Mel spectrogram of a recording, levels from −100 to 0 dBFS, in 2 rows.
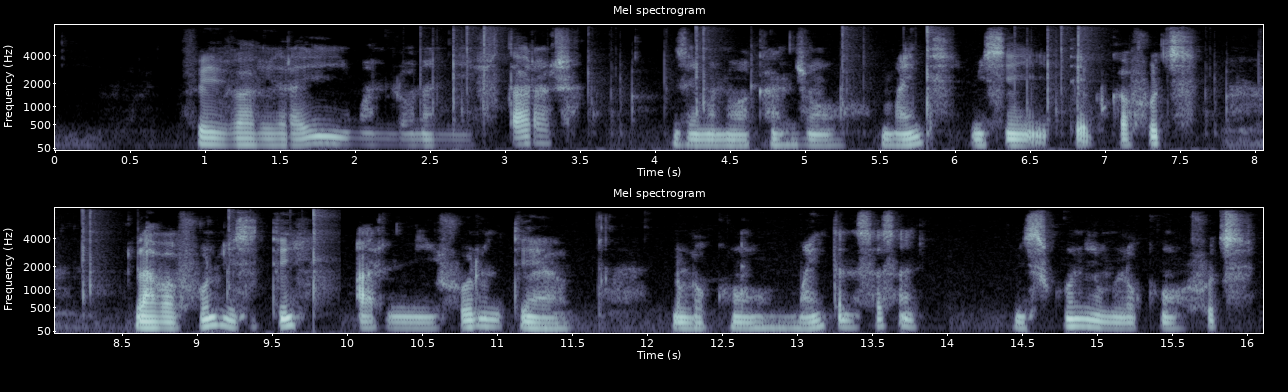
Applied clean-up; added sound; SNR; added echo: none; Crushing; 18 dB; none.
